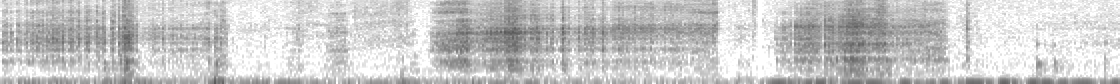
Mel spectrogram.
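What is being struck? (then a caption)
Pine wood block carved with a hook knife. A hand-held steel hook knife scrapes and shaves the inside of a deep round hollow carved into a pine softwood block. Rasping, bright scraping strokes come in uneven bursts over a steady low rumble, growing louder and denser toward the end.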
